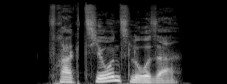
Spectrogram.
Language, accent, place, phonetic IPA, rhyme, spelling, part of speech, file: German, Germany, Berlin, [fʁakˈt͡si̯oːnsloːzɐ], -oːnsloːzɐ, fraktionsloser, adjective, De-fraktionsloser.ogg
- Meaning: inflection of fraktionslos: 1. strong/mixed nominative masculine singular 2. strong genitive/dative feminine singular 3. strong genitive plural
